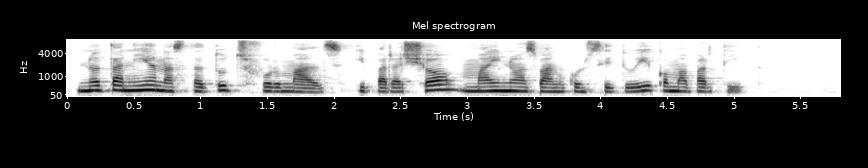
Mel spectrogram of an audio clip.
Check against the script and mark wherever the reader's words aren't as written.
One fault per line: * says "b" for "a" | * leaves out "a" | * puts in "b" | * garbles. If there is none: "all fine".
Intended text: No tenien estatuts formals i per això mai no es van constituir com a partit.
all fine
